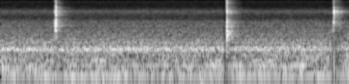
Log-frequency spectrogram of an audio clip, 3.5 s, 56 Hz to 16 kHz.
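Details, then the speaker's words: Magnetic contactor, previously very noisy, checked after fix with coil powered via A1/A2: near-silent, just three sharp clicks, no buzz or hum; now holding in cleanly. "কী করবো আমরা এখান থেকে আমরা এটাকে লাগাবো এবং দেখুন ভিউয়ার্স, রিয়েল ভিউয়ার্স দেখছেন কোনো আওয়াজ নেই।"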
